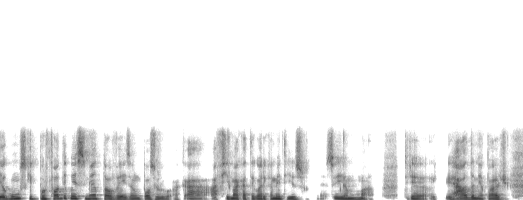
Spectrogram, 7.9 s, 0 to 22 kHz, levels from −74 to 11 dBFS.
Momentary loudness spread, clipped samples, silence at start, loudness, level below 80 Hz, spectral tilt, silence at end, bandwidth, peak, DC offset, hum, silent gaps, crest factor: 10 LU; under 0.1%; 0 s; -15 LUFS; -56 dBFS; -6 dB/octave; 0 s; 8.2 kHz; 0 dBFS; under 0.1%; none; none; 14 dB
